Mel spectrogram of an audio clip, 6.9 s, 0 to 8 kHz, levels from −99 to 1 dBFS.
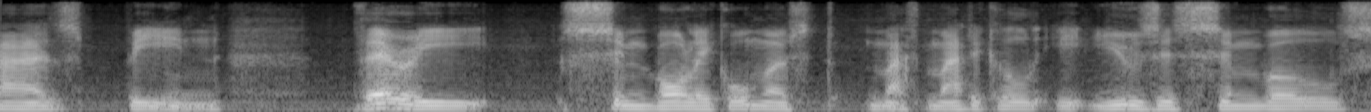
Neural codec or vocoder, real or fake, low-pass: vocoder, 24 kHz, 100 mel bands, Vocos; fake; 7.2 kHz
